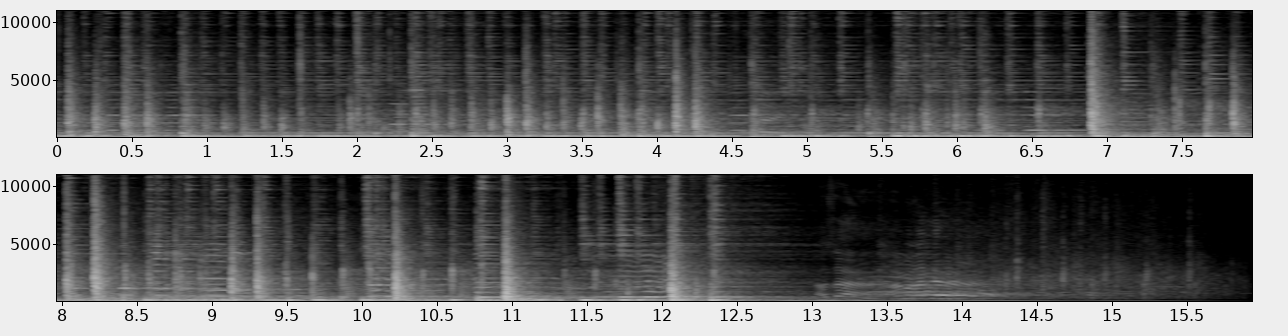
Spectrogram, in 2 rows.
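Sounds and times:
hand clapping: 0.0 - 12.6
dance footwork strikes: 0.0 - 12.8
bowed strings: 0.0 - 13.1
flamenco guitar: 0.0 - 13.1.

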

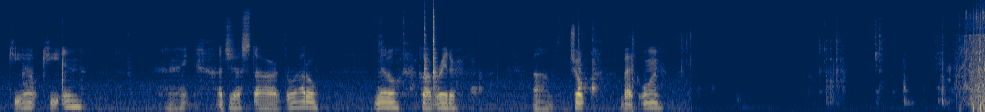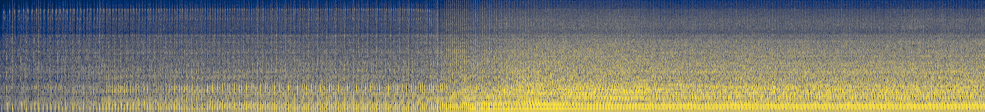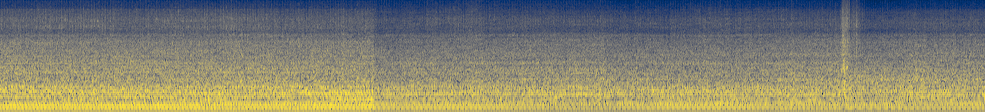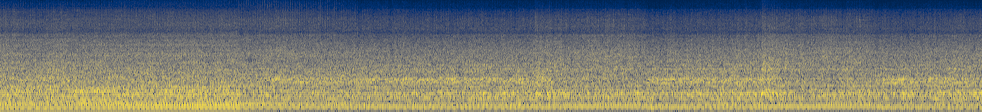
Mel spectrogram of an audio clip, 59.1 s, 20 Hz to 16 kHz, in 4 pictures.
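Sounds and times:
snowblower engine fast idle: 14.3 - 59.0.

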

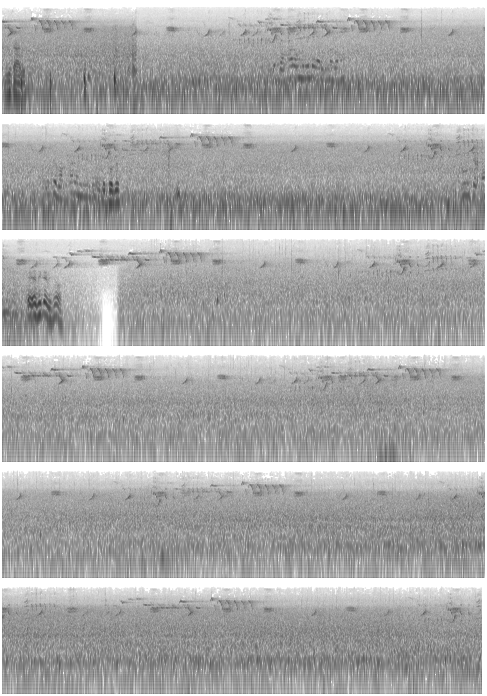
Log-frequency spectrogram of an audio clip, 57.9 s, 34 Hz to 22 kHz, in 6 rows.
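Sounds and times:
birds chirping and trilling: 0.0 - 8.3, 8.9 - 14.8, 15.4 - 32.0, 45.4 - 53.8, 54.4 - 57.9
stream water rushing: 0.0 - 57.9.

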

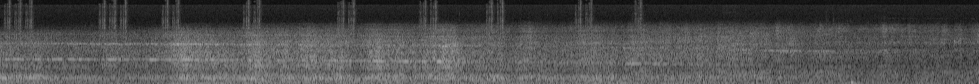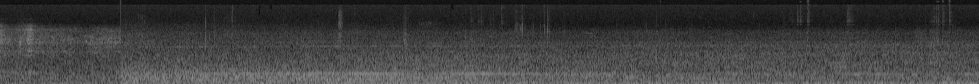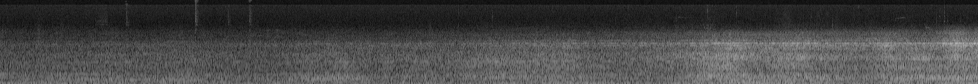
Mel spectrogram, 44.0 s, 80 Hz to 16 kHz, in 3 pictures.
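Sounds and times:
jet engine whine: 0.0 - 44.0
jet engines drone: 0.0 - 44.0.

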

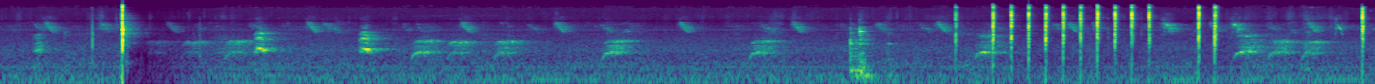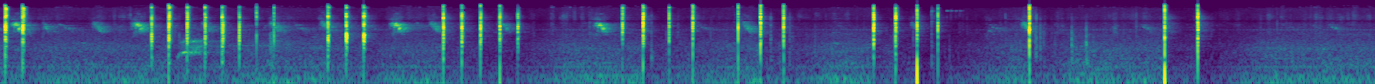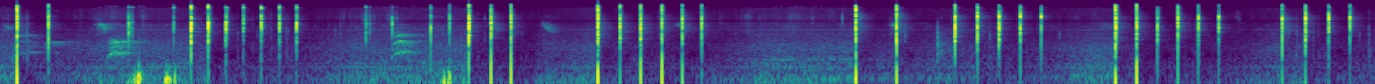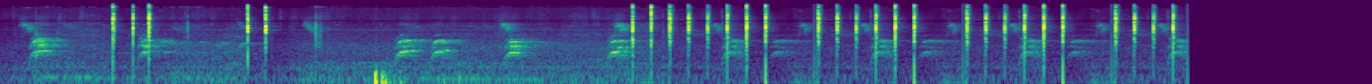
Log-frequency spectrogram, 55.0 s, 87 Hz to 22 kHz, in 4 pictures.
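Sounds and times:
stone tapping and scraping flint: 9.4 - 12.4, 13.4 - 14.2, 15.1 - 28.1, 28.8 - 32.8, 33.4 - 34.7, 35.9 - 41.3, 42.2 - 44.6, 47.5 - 53.1.

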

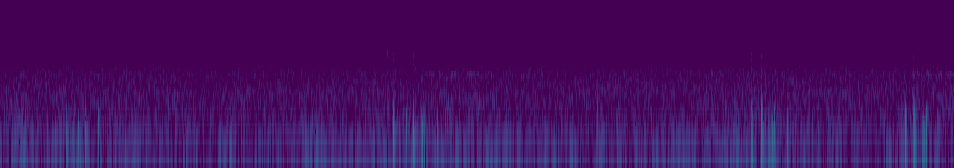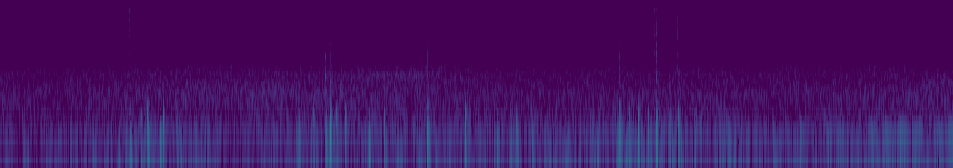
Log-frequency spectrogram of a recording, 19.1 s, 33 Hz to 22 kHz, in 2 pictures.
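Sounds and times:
faint low hum: 0.0 - 19.0
keyboard keys tapping: 3.8 - 4.4, 7.5 - 7.9, 9.0 - 9.4, 10.8 - 11.4, 12.5 - 15.0, 15.7 - 16.6.

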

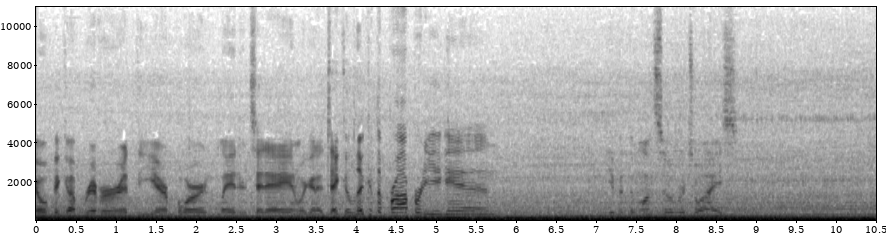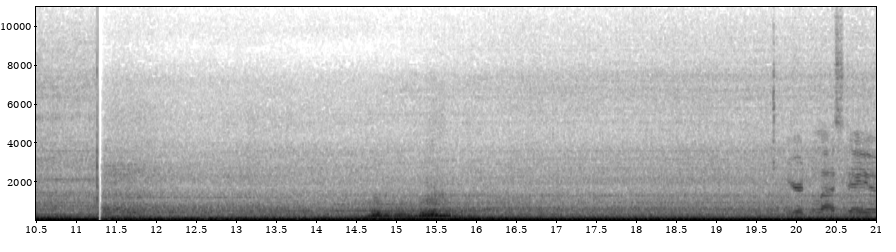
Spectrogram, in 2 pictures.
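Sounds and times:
car engine rumbling: 0.0 - 21.0.

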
